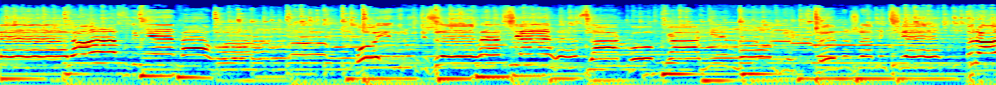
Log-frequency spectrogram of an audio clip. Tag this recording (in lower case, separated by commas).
music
